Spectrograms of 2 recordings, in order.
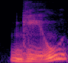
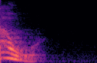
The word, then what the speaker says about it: Guiu: Si le añades una U, guiu, ¿de acuerdo? Si la joven promesa del Barça se llama Marc Guiu, es exactamente igual de fácil de pronunciar que en castellano.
